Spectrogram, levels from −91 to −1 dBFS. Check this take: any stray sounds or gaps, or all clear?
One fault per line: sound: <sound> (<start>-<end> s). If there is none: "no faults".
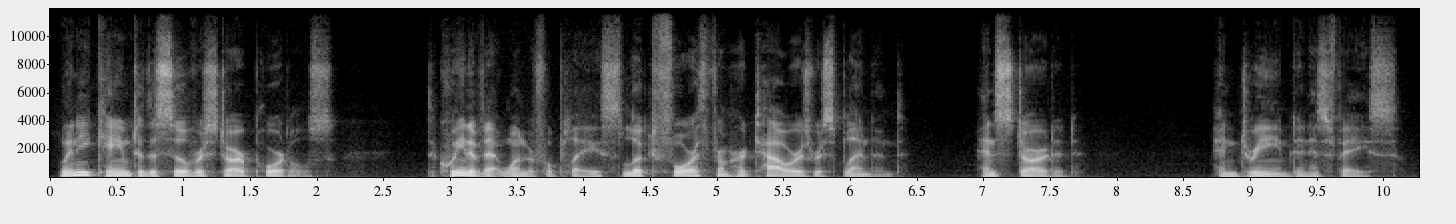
no faults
